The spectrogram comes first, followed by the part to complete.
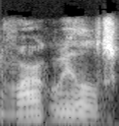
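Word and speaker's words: Vargouille: Alright, so, after that, the Vargwheels go. Or so it's been told to me that they're pronounced Vargwheel.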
